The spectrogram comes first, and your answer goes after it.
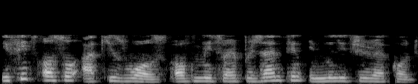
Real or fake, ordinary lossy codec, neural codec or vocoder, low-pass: real; AAC, 16 kbps; none; 7.2 kHz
